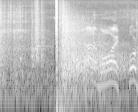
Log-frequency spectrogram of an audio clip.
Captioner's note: shot banging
